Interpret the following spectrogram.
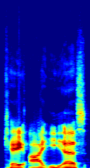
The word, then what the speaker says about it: Kies: It's Kies.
